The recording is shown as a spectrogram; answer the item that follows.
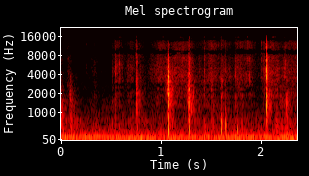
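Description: Thin red plastic cup crackling in a string of sharp clicks as it is squeezed by hand to loosen the potting soil inside.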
